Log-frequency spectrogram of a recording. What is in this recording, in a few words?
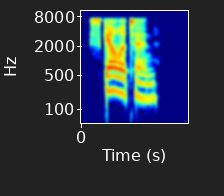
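"skeleton", English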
